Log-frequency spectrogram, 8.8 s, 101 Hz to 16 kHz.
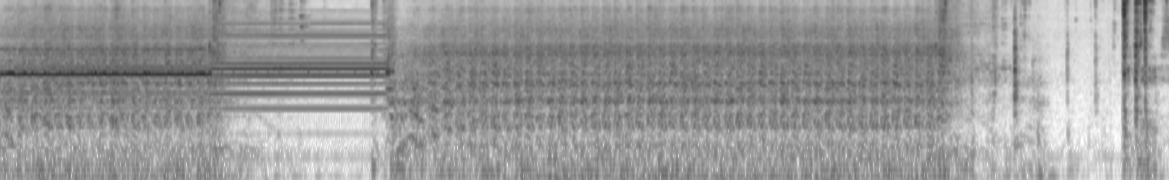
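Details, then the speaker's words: DeLorean fitted with a later-model 350 engine and new electric fuel pump, RPM relay swapped: steady even cranking around four turns a second that never catches; pump gets no power, though it works when jumpered. "pumps not getting power to it when I jumper it does work I don't know"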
